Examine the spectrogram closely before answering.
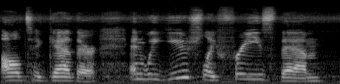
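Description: The speaker is female. She takes a fairly slow pace. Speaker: boating vlogger. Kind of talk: casual cooking vlog chat. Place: boat. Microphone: camera far.

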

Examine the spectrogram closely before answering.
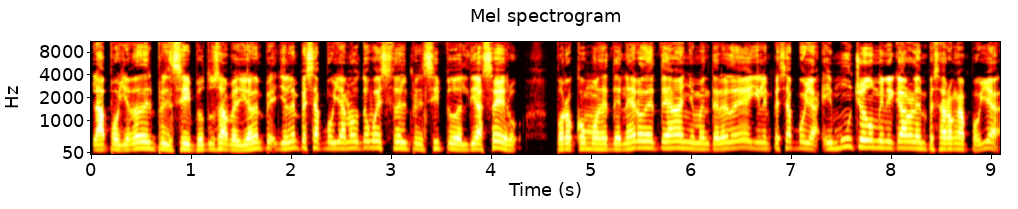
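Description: A man speaks at a very fast pace with a high pitch and fairly even intonation. The background is quiet, and the sound is dry with no echo. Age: 20s. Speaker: youtuber reacting to clips. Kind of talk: casual commentary monologue. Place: home room. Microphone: studio mic.

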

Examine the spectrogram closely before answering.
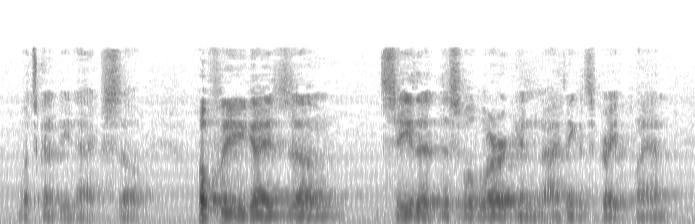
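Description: This man's voice is very deep and low. Audible room echo and noticeable background noise surround it. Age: 60s. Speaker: farmer and property owner. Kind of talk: public comment at city council. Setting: city council meeting. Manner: halting.

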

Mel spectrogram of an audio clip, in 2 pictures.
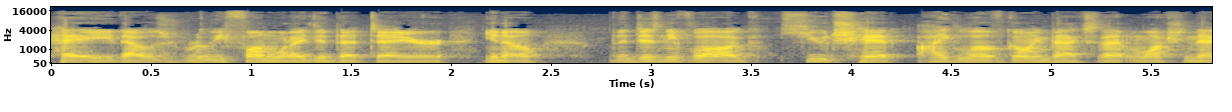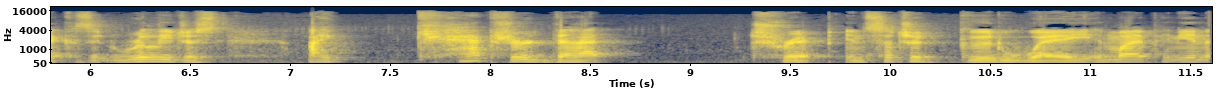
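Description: His pitch moves in an ordinary way. The man keeps a moderate pace. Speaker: vlogger. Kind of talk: casual vlog chat. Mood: reflective, earnest. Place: home room. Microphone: phone near.

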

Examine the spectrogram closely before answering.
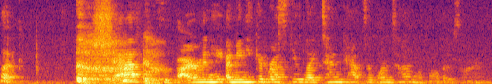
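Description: Audible room echo surrounds a woman talking at a moderate pace, her fairly high voice showing ordinary pitch variation.

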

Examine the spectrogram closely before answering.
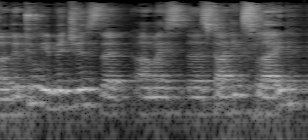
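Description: A man at a moderate pace with ordinary pitch variation, in a room with audible echo. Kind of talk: conference presentation. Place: hall.

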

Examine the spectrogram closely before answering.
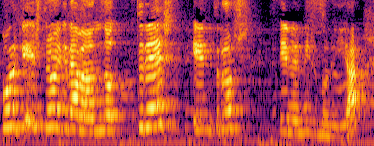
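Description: Over clear music in the background, a woman speaks in a raised, projected voice with audible room echo. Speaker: craft youtuber. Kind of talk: casual vlog chat. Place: home room.

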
